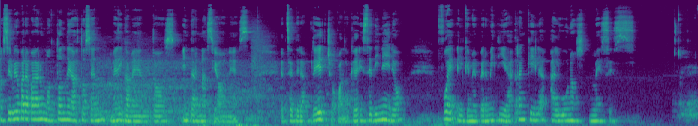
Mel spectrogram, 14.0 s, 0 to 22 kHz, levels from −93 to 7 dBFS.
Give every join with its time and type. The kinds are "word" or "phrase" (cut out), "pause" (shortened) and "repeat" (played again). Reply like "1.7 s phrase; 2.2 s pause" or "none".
7.1 s word; 10.3 s word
